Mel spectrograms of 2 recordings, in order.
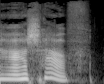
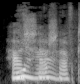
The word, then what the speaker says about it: Haarscharf: Monja Haarscharf. Haarscharf. Wie haarscharf dran vorbei. So wird es ausgesprochen.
